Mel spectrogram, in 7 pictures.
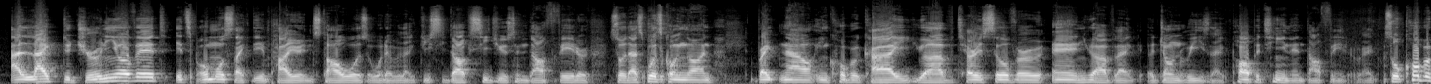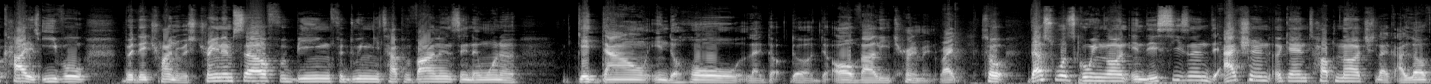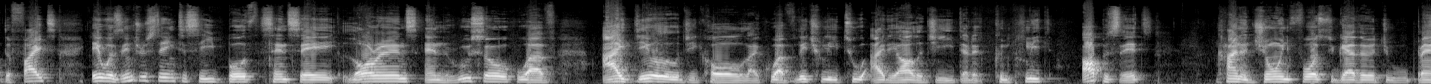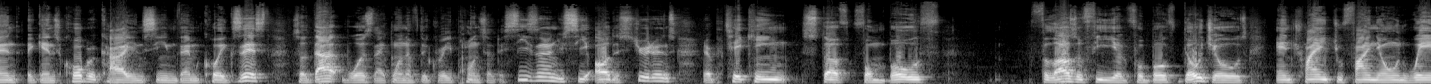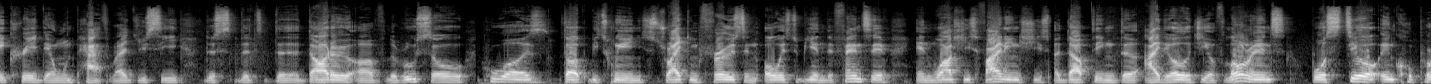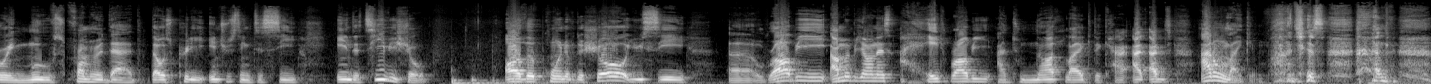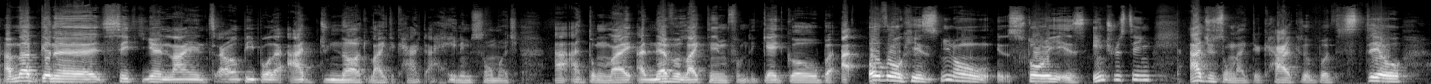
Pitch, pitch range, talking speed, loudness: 110 Hz, 100-130 Hz, 185 wpm, -11 LUFS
